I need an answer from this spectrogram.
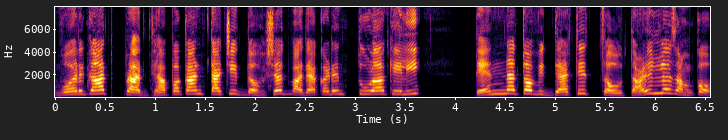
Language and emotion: Goan Konkani, angry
